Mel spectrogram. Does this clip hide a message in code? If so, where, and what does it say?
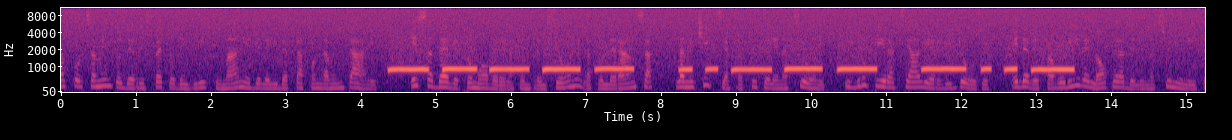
Yes: Morse code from 4.3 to 13.6 s, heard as a whistle, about 7 wpm, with speech in Italian. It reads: 02X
